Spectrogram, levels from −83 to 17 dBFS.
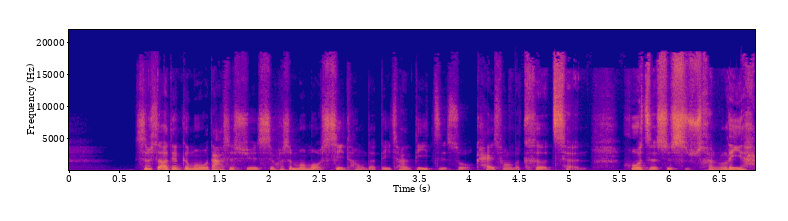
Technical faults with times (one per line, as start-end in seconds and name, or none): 4.40-6.86 pre-emphasis left on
